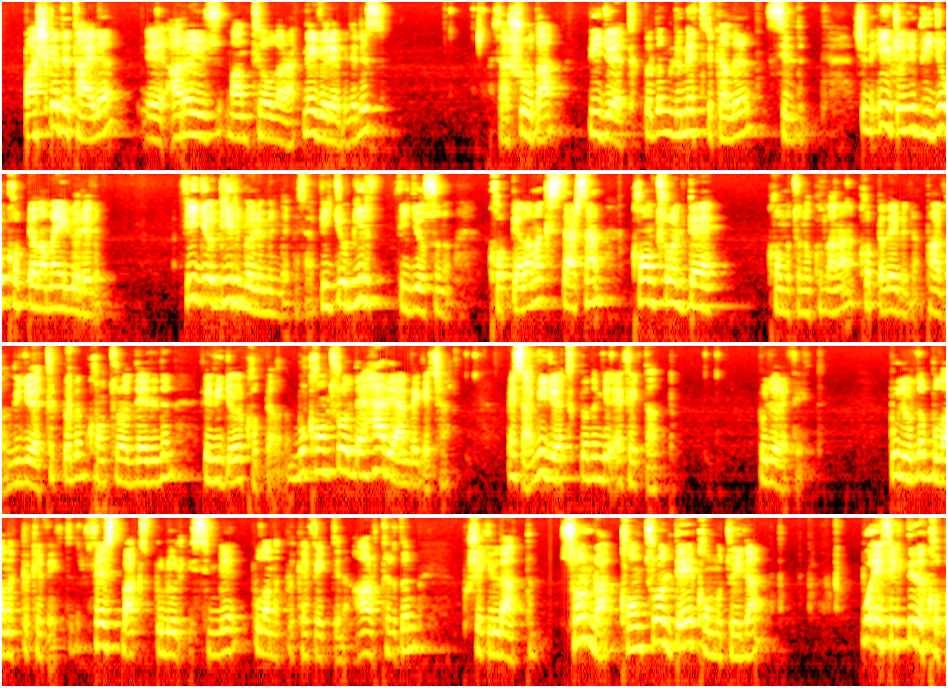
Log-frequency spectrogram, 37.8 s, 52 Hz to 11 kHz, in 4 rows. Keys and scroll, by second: 7.4 Delete, 15.8 ctrl+d, 22.0 Delete, 36.5 ctrl+d.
